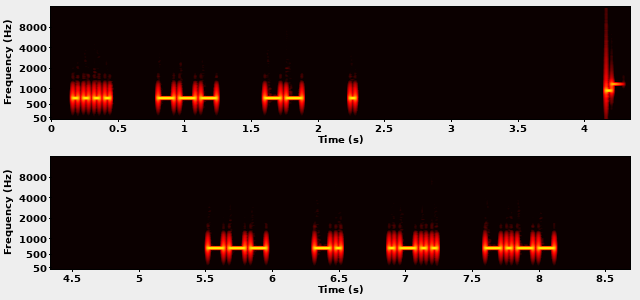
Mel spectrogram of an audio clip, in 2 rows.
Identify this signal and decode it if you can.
Morse code, heard as a keyed tone, about 30 wpm, spaced as for 17 wpm, 700 Hz. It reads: HOME ONLY
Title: 3x Character Spacing - Top 300 Words - 30wpm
